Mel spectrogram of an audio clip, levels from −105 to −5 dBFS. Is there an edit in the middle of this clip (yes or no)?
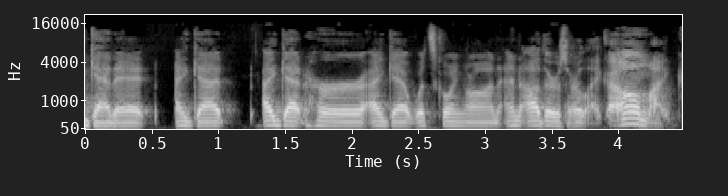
no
